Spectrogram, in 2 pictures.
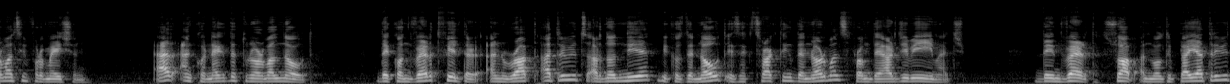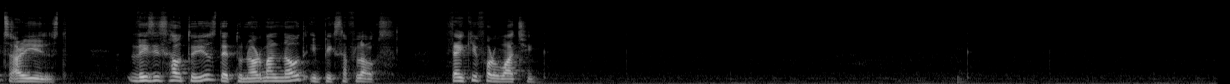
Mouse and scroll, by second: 0.1 click, 0.3 click, 1.3 click, 2.7 click, 4.9 click, 5.5 click, 6.1 click, 7.2 click, 7.6 click, 8.3 click, 9.7 click, 10.2 click, 10.9 click, 11.3 click, 12.6-13.8 drag, 15.0-24.6 drag.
